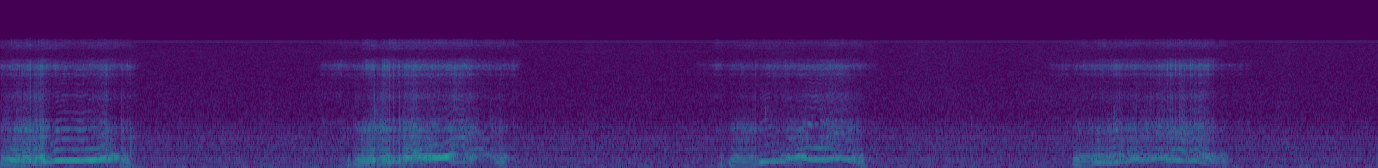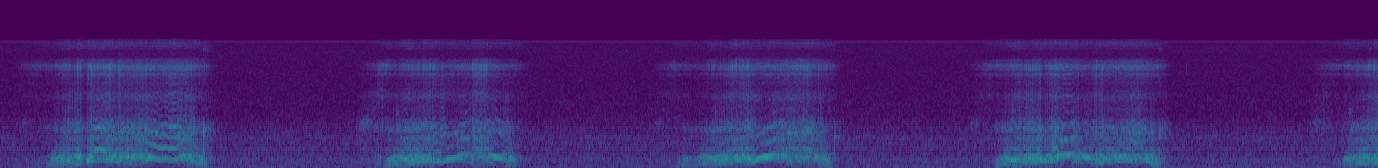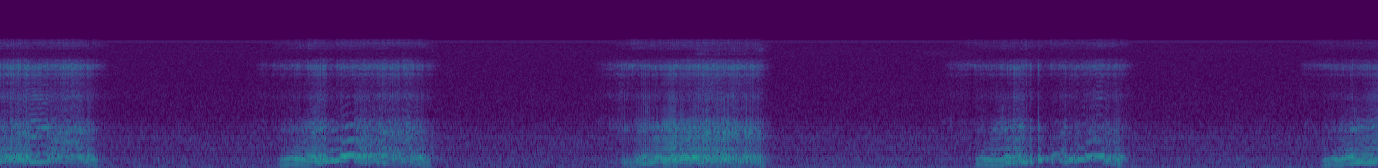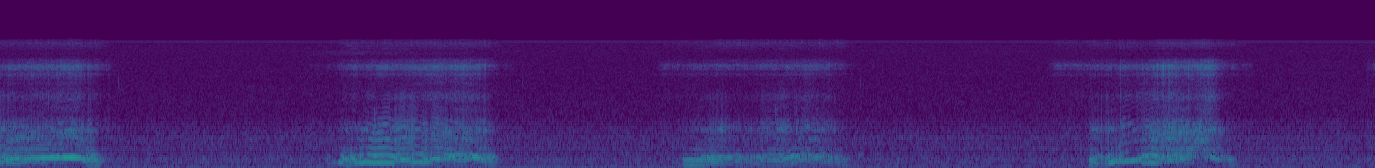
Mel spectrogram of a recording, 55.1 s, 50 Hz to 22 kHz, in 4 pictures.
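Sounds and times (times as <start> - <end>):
person snoring: 0.0 - 1.4, 3.2 - 5.2, 7.0 - 8.8, 10.6 - 12.4, 14.0 - 16.0, 17.4 - 19.0, 20.4 - 22.2, 23.5 - 25.5, 26.9 - 28.6, 30.2 - 32.0, 33.6 - 35.3, 37.0 - 38.9, 40.6 - 42.5, 44.6 - 46.4, 48.0 - 49.9, 51.9 - 53.9.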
